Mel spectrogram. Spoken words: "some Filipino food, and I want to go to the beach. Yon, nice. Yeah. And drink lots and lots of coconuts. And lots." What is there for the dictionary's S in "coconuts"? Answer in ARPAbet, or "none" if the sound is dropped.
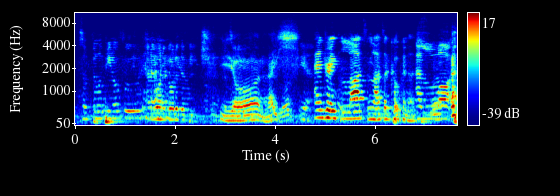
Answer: none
